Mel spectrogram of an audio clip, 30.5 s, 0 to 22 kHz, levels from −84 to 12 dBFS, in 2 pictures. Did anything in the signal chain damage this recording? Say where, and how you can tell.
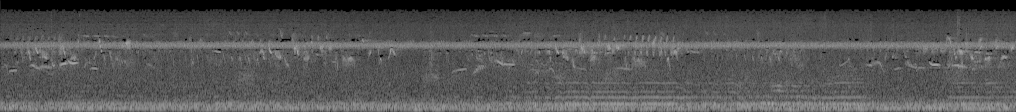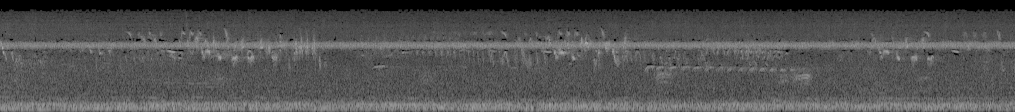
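No, nothing along the chain seems to have touched this recording of sounds, and there's nothing here that points to any stage going wrong.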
